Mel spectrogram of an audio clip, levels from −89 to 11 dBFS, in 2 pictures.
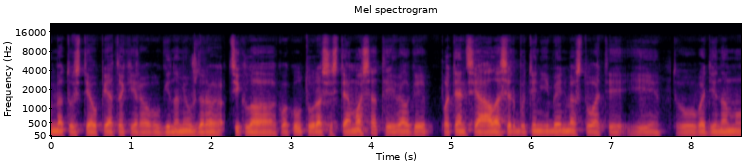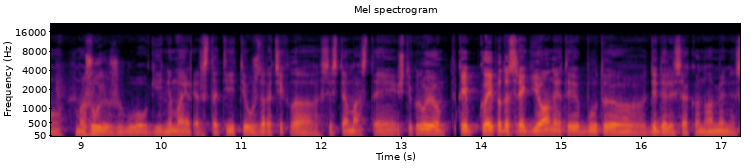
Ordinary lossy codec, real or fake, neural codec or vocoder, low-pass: AAC, 64 kbps; real; none; 14.4 kHz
